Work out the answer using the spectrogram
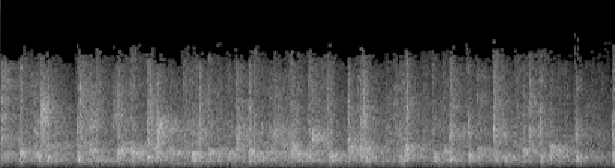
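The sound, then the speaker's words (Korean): Audience applause at a church lecture welcoming a pastor, fairly loud and dense clapping that continues steadily for about four seconds with small fluctuations in intensity. “우리 영상 목사님 박수 한번”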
